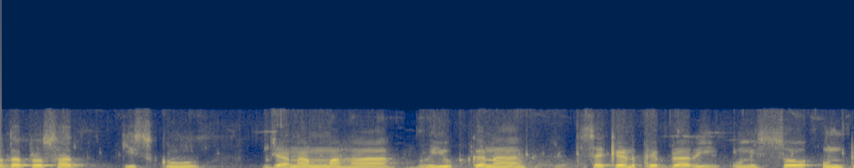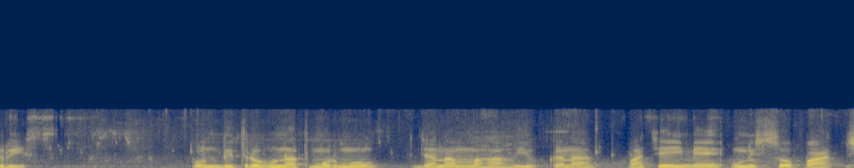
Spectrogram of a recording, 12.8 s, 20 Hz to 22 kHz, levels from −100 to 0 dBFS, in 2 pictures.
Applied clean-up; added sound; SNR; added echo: neural separator model SepFormer DNS4.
